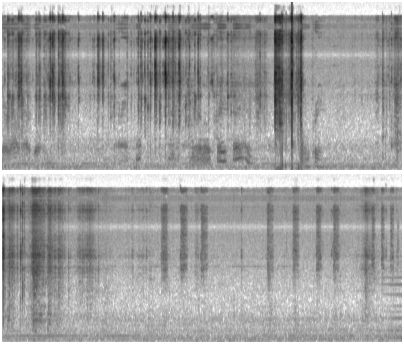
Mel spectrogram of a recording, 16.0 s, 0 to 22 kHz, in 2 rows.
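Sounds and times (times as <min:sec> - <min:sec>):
scraping handling noise: 0:07.4 - 0:10.0
aerosol spray can hissing: 0:13.3 - 0:15.7.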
